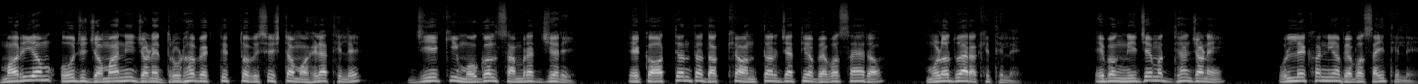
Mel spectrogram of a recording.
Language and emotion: Odia, neutral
